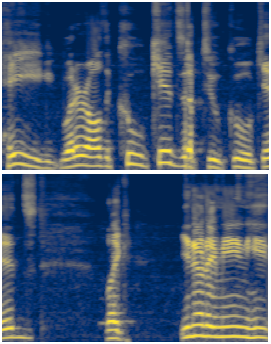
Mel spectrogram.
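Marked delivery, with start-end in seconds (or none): 0.0-3.0 awkward, try-hard sketch character voice. Comparing someone to a sketch character, imitating the Steve Buscemi character. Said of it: "like the Steve Buscemi character in that sketch".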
